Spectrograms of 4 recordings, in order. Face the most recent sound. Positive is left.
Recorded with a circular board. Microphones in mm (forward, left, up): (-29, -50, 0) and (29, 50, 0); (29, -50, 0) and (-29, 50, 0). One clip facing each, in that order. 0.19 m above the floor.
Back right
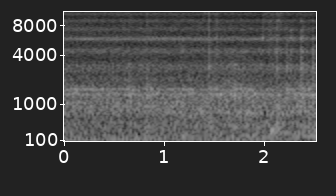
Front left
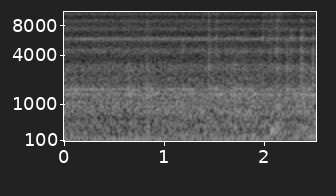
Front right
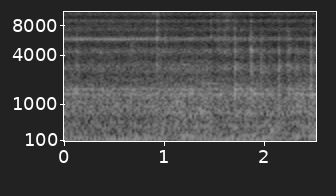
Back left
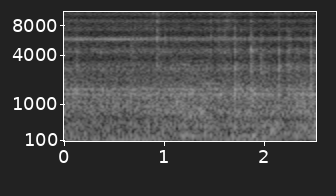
No sound to turn to.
